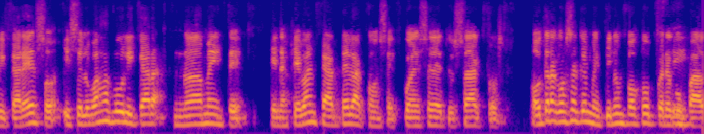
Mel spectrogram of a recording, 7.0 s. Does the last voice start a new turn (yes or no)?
no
